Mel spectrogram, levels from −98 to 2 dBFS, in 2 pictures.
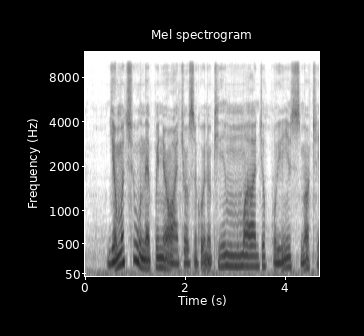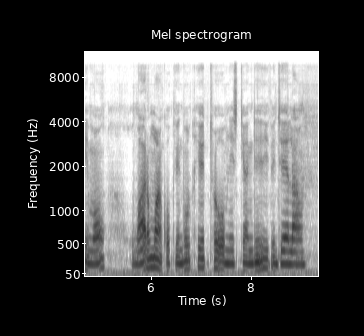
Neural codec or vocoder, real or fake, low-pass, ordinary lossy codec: autoencoder, 22.05 kHz, a latent of 192 numbers a frame, VITS, trained on many speakers; fake; 9.9 kHz; MP3, 96 kbps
